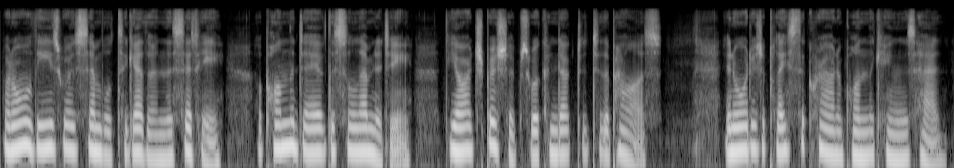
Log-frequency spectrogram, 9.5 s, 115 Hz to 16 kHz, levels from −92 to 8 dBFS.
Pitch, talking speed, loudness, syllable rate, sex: 180 Hz, 200 wpm, -16 LUFS, 6.5 syllables/s, female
